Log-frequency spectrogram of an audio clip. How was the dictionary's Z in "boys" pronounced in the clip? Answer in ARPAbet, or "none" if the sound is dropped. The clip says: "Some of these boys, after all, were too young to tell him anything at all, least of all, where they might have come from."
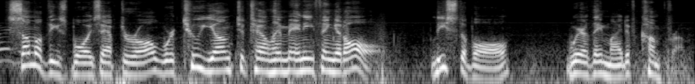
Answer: Z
